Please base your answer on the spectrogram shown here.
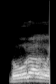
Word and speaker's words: rho: RHO 뭐라고 읽어야 돼? H는 무음이니까로 알겠나요? 로라고 읽는 거야.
